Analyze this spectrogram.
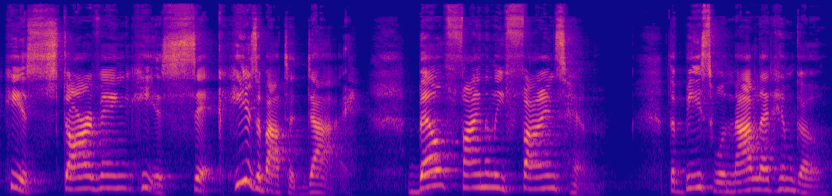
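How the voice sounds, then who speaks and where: A woman in her fifties speaking as a podcast guest, emphatic and storytelling, full of rhetorical questions. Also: medium pitch. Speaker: guest, consultant. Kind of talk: podcast conversation.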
